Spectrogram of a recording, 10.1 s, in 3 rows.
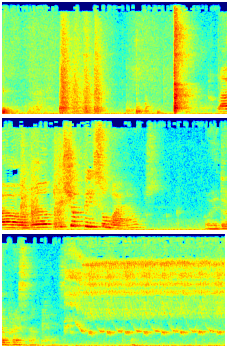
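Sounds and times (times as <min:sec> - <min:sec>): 
speech: 0:03.3 - 0:05.4, 0:06.5 - 0:07.8
toy police car siren wailing: 0:07.7 - 0:10.0.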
